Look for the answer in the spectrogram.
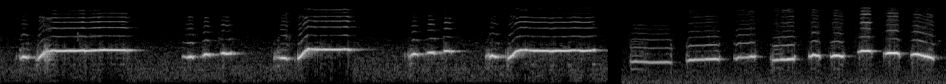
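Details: Whistled cockatiel song used in training: four phrases, each a short note leaping up into a long level whistle, followed by a fast run of short rising and falling notes.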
